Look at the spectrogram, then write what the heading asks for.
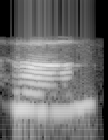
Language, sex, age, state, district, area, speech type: Sindhi, female, 30-45, Maharashtra, Thane, urban, conversation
